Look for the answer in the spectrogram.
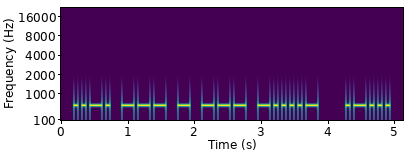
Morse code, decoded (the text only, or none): FOTO- <AS>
